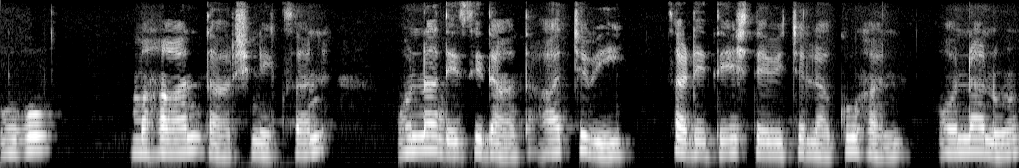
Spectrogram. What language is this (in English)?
Punjabi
